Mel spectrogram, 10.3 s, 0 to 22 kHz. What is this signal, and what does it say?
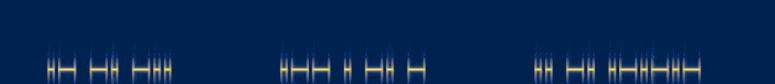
Morse code, heard as a keyed tone, about 17 wpm, 700 Hz. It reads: AND WENT IN.
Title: 3x Word-Spacing - Sentences from Top 300 Words - 17wpm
